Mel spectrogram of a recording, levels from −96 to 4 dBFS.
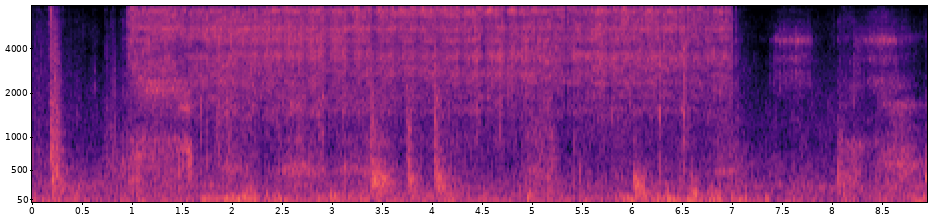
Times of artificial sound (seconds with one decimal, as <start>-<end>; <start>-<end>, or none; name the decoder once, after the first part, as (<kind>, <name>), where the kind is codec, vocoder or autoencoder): none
